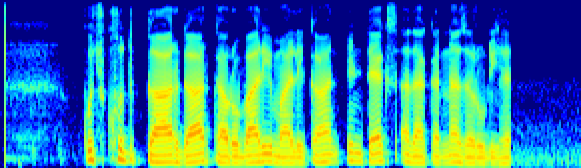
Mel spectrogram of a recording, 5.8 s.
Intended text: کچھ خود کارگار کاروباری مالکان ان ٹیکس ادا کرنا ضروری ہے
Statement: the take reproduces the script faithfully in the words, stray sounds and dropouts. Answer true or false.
true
